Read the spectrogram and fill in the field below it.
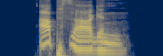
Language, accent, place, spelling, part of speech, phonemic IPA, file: German, Germany, Berlin, Absagen, noun, /ˈapzaːɡn̩/, De-Absagen.ogg
- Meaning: 1. gerund of absagen 2. plural of Absage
